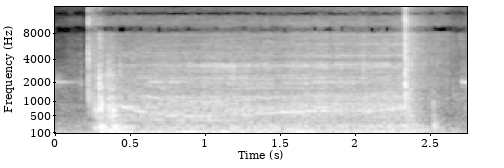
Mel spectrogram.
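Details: 2013 Nissan Leaf, over 160,000 miles, driver side power window rising: about two seconds of motor whir with a rough, gritty scrape, then a clunk at the stop; regulator grinding, suspected loose bolts or dry tracks and cables.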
